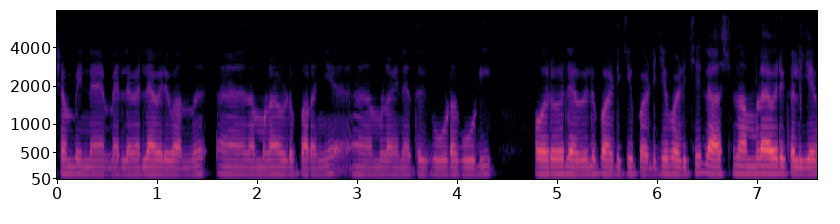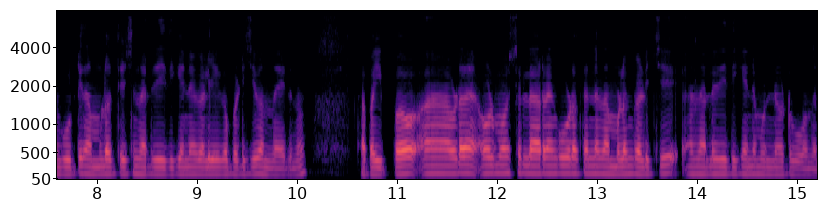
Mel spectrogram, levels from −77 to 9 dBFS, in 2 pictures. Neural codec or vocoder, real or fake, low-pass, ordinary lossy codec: none; real; 7.2 kHz; Opus, 32 kbps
